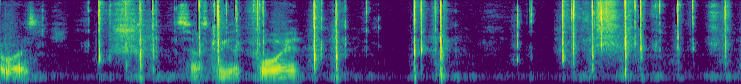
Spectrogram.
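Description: Keys on a computer keyboard click as someone types.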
